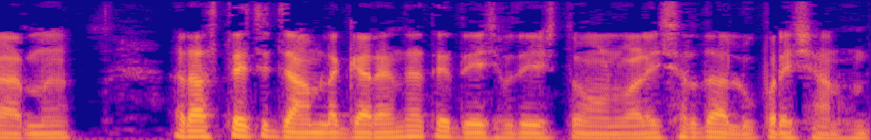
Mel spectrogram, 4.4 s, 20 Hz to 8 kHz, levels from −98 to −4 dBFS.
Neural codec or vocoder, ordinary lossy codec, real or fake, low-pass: none; none; real; none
